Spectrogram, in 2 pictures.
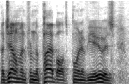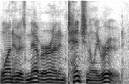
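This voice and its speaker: A man's voice: lowish voice, normal speed, pitched below the performer's own voice, natural voice. Man playing a wry, genteel western doctor. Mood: wry, cheerful. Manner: formal, dryly humorous phrasing. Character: genteel male doctor, wry, jaunty and precise.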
